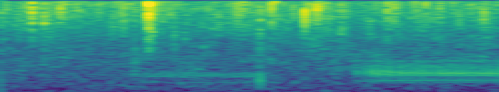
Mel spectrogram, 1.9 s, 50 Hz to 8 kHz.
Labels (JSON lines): {"label": "biophony, croak", "recorder": "SoundTrap 500"}
{"label": "biophony", "recorder": "SoundTrap 500"}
